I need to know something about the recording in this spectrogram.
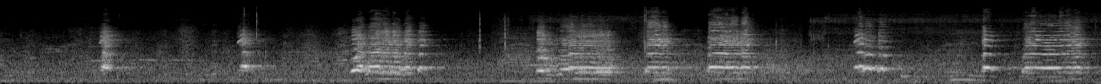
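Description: A bear cub whimpers and moans in short bursts, close by.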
